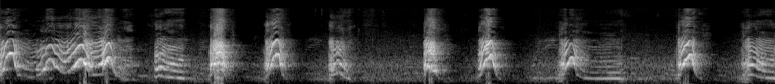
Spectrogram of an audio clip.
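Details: A corgi making a lot of noise, with a run of whining, wavering yelps at the start, then sharp, separate barks about every half second to second.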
